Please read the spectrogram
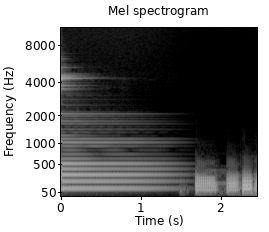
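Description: Music Man StingRay electric bass through a Mark Bass Little Marcus head with the Millerizer filter at maximum: one note held and ringing out, its bright top fading away. Near the end, playing starts again with a dark, treble-cut tone, the Old School low-pass filter turned to maximum.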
